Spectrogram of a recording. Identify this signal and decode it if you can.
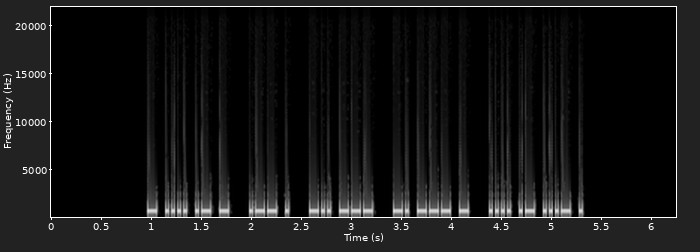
Morse code, heard as a keyed tone, about 40 wpm, 700 Hz. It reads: THAT WE DO NOT HAVE
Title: Sets of 5 Words Encore 40wpm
